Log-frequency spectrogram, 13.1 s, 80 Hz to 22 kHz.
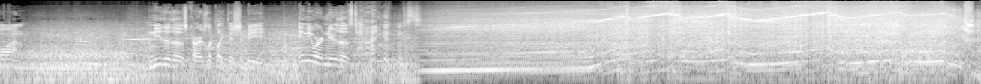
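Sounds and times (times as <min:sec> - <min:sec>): drag car accelerating: 0:05.3 - 0:13.0.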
